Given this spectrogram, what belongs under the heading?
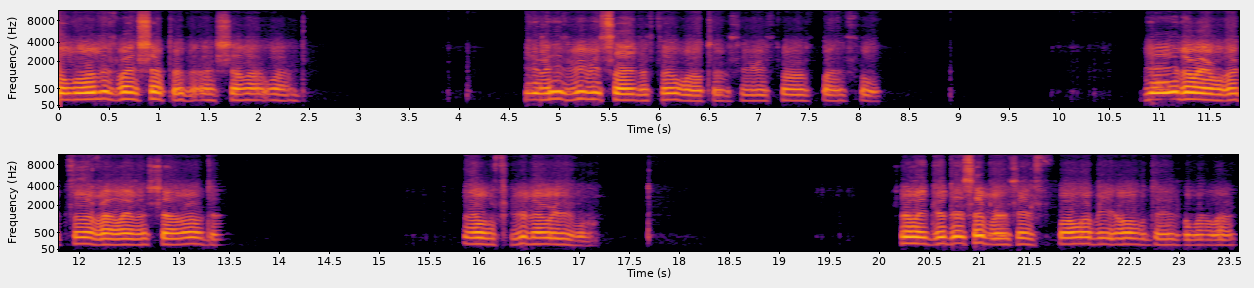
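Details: Man with ALS using a full face non-invasive ventilator (NIV) mask with a voice amplifier microphone (ChatterVox or Speax), reading aloud; he says his speech is bad and sometimes hard to understand; dysarthria (ALS).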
